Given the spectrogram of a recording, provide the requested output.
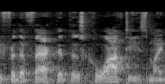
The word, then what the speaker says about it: coatis: "These are coatis," Miss Brisbane said, reading from the letter, pronounced coatis.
